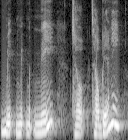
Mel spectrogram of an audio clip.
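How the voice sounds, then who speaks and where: A woman's voice: lowish voice, animated, unhurried, a little mellow, voice pushed up. A woman voicing a timid young boy lightning bug who is finding his courage, in an emphatic children's storybook read-aloud. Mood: anxious.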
